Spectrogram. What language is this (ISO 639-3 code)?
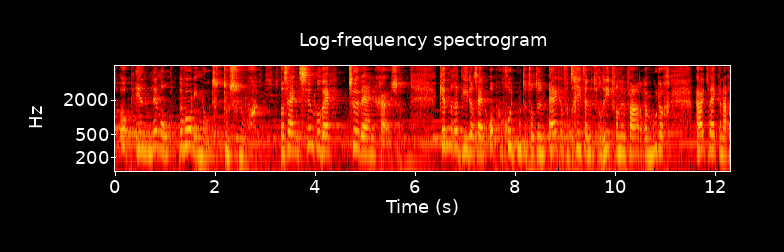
nld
